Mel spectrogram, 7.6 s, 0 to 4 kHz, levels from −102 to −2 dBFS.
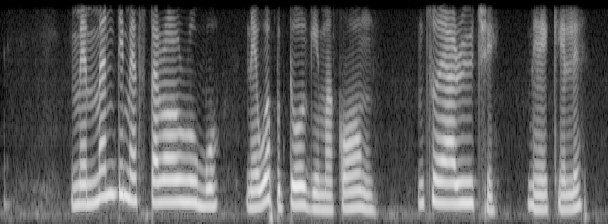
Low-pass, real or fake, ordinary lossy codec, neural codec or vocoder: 3.6 kHz; fake; none; codec, 16 kHz, 8 kbps, FunCodec, trained on Chinese and English, 25 frames a second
